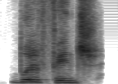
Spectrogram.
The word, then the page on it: bullfinch: Indian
